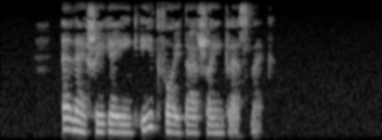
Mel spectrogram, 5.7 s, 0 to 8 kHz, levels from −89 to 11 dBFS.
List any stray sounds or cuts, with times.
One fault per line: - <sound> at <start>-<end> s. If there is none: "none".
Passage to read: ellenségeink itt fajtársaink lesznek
none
